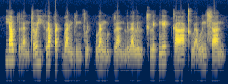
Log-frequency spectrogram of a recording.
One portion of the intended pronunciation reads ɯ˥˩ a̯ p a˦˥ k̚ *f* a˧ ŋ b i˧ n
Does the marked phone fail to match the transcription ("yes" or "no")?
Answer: yes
